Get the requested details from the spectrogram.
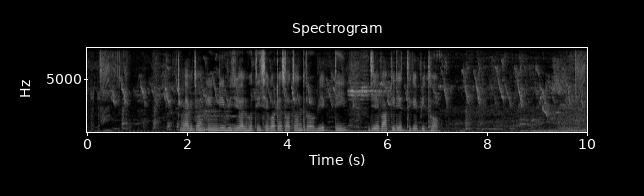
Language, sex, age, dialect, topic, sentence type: Bengali, female, 25-30, Western, banking, statement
